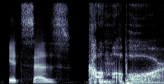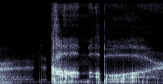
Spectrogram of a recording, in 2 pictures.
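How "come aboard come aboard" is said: very slow, creaky, sweet, eerie voice. Game master voicing a strange sweet noise to the players, slow and slightly terrifying. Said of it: "it is slow and slightly terrifying".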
